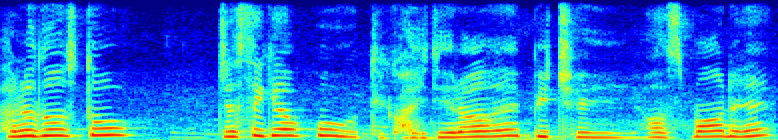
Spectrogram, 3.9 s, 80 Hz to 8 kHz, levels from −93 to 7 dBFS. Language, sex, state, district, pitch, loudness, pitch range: Hindi, female, Himachal Pradesh, Shimla, 305 Hz, -13 LUFS, 265-350 Hz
